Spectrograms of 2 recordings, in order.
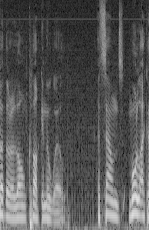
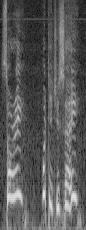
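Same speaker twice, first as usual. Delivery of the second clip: much higher innocent question; pretending not to hear; 4 dB louder than usual. Baker pretending not to hear Mister Noisy. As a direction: feign deafness sweetly. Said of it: "pretending not to hear".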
